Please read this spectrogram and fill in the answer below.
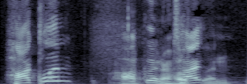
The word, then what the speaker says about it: Hoechlin: So when they announced that they were doing a Superman and Lois show, and it was still, I never know how to pronounce Tyler Hoechlin. – Hoechlin.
